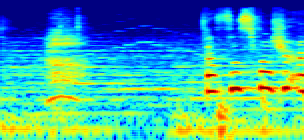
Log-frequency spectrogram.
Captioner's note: gasps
